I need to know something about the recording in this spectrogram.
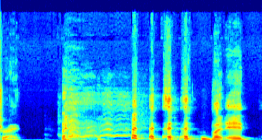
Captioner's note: laughing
